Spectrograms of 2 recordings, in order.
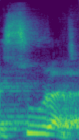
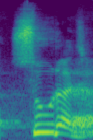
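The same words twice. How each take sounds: First: Said in the usual way. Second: Suraj with the long ऊ pressed hard and high; teacher demonstrates the long ऊ in Suraj, pressing it harder; stressed long oo. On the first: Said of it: "सूरज में बड़ा ऊ की मात्रा". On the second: Shown as a demonstration. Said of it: "जोर दिया जा रहा है".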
